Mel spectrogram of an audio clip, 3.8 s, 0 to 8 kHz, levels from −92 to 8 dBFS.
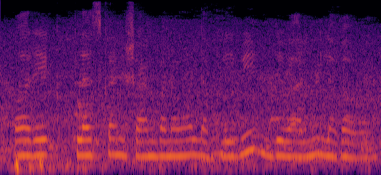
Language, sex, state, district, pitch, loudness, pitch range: Hindi, female, Jharkhand, Jamtara, 220 Hz, -32 LUFS, 210-230 Hz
